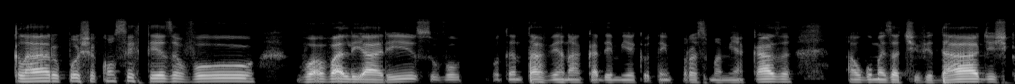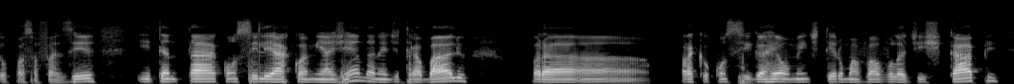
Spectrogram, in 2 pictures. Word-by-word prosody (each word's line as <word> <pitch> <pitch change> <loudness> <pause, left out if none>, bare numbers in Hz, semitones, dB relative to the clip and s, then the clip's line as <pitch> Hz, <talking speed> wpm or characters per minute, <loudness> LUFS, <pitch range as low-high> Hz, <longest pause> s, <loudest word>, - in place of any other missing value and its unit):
Claro. 145 +1 +4
Poxa, 145 -2 -3
com 155 - -9
certeza 145 -3 -2
eu 135 - -2
vou 140 +2 +1 0.4
vou 120 +2 0
avaliar 115 -3 +4
isso, 125 -1 -5
vou 110 +1 -8 0.3
vou - - -17
tentar 115 0 -1
ver 110 +2 -5
na 110 0 -3
academia 105 -1 -6
que - - -13
eu - - -9
tenho 225 -3 -11
próximo 105 -1 -8
à - - -8
minha 100 0 -9
casa 125 0 +2 0.5
algumas 110 0 -3
atividades 110 +4 +3
que - - -20
eu - - -8
possa - - -10
fazer, 125 +8 -3 0.4
e 130 0 -5
tentar 130 0 +4
conciliar 130 -1 +2
com - - -2
a 120 - -1
minha 120 0 -1
agenda, 145 +6 -1
né, 120 -2 -2
de 115 +1 -11
trabalho, 120 +7 +3 0.6
pra - - 0 0.3
pra - - +1
que - - -12
eu - - -6
consiga 130 0 -2
realmente 125 0 0
ter 125 0 -3
uma 120 -1 -3
válvula 120 0 -2
de 105 - -13
escape, 150 +7 +1
125 Hz, 145 wpm, -22 LUFS, 110-135 Hz, 0.6 s, Claro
